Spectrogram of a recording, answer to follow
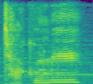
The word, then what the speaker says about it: Takumi: at exp and I I've apparently been saying his name wrong it's like pronounced takumi but that just reminds me of tacos so I don't know if I want to say that okay I'm kidding um no that actually is how you say but you know okay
